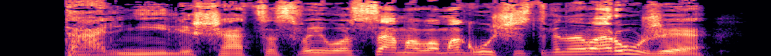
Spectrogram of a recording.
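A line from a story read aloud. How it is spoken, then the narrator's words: Furious hiss. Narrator (Russian): яростно прошипела Сигарлин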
